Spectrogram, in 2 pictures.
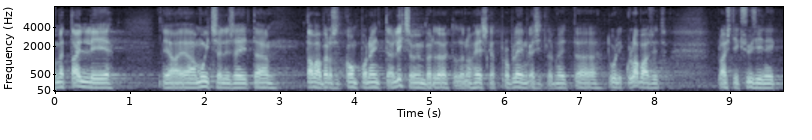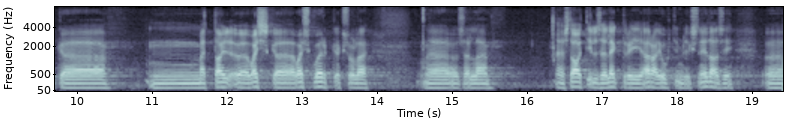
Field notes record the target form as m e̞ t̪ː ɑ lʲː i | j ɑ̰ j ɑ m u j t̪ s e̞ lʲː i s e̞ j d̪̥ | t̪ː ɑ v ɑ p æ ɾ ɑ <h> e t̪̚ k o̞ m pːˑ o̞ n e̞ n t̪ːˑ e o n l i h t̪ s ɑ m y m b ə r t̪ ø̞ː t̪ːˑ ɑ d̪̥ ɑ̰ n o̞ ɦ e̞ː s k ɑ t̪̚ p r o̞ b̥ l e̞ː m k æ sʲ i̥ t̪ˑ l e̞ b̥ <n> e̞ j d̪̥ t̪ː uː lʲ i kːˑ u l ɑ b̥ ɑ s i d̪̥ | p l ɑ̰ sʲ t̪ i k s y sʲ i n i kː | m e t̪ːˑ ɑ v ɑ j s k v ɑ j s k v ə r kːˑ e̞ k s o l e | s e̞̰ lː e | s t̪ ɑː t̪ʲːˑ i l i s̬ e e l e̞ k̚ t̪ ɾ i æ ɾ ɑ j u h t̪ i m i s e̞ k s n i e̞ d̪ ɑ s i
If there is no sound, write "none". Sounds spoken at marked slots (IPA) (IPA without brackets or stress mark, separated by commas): s, n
